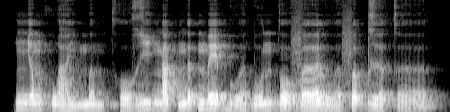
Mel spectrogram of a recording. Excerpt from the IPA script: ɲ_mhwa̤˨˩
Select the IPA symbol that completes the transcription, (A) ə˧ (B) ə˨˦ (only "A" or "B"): A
